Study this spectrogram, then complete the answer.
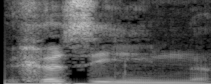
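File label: "gezien", Dutch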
